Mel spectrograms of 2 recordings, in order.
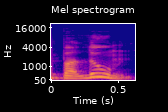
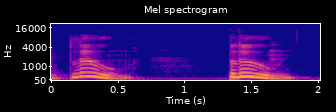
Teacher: them bloom for me andyou。这句话里呢有一个小的要点哈，就是 bloom 这个词。同样是两个辅音连缀在一起，发成 b l b bb，不要发成 bl，应该是 b，两个辅音连缀，很快过渡到后面的 u 的长元音上 · Shown in: second take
